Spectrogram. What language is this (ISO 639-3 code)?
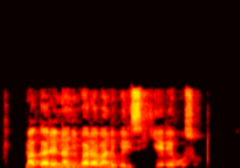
dav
